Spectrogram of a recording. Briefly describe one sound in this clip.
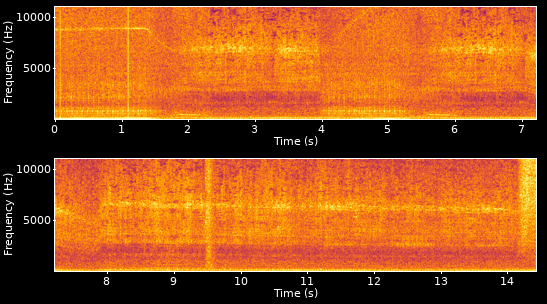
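A truck engine hums steadily at low speed.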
